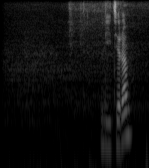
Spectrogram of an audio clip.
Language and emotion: Russian, neutral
